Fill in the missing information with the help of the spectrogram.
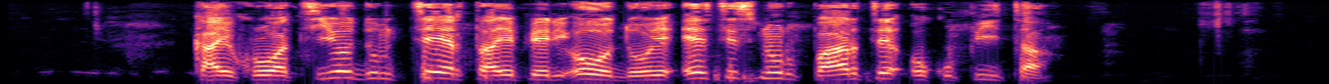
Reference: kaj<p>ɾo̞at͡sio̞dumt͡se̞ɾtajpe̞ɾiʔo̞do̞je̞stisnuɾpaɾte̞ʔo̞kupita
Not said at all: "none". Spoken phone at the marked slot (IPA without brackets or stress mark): k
